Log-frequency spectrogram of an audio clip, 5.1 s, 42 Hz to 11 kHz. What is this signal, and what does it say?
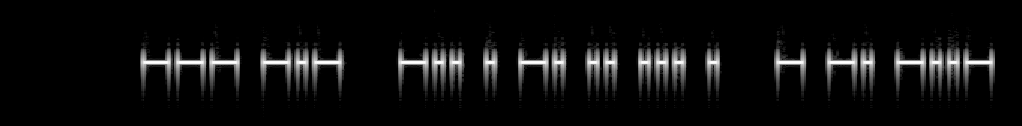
Morse code, heard as a keyed tone, about 27 wpm, 700 Hz. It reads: OK DENISE TNX
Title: Practice QSO - Exchange 4 - Ending - 28wpm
